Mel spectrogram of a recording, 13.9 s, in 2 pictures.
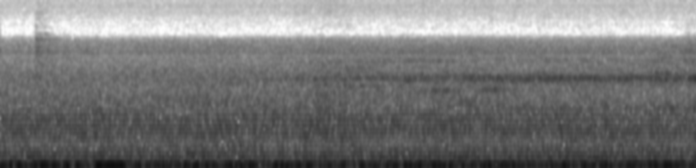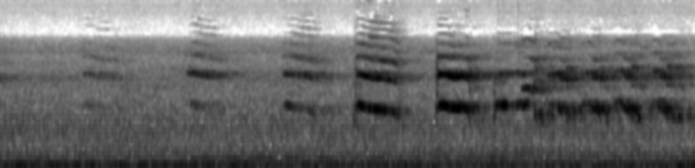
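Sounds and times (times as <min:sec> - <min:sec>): bird calling: 0:07.8 - 0:13.9.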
